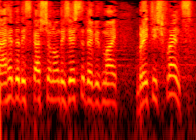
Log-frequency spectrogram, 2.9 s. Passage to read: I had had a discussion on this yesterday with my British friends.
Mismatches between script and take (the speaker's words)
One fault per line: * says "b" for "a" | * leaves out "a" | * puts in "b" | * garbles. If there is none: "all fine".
* leaves out "had"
